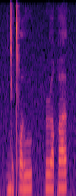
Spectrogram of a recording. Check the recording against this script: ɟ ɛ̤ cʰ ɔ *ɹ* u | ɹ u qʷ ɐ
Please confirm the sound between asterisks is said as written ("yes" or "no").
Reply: no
